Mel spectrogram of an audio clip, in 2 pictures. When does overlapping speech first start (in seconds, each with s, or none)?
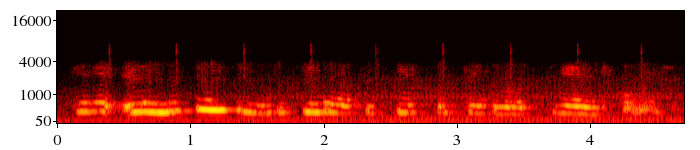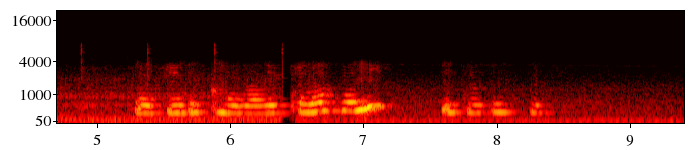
none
